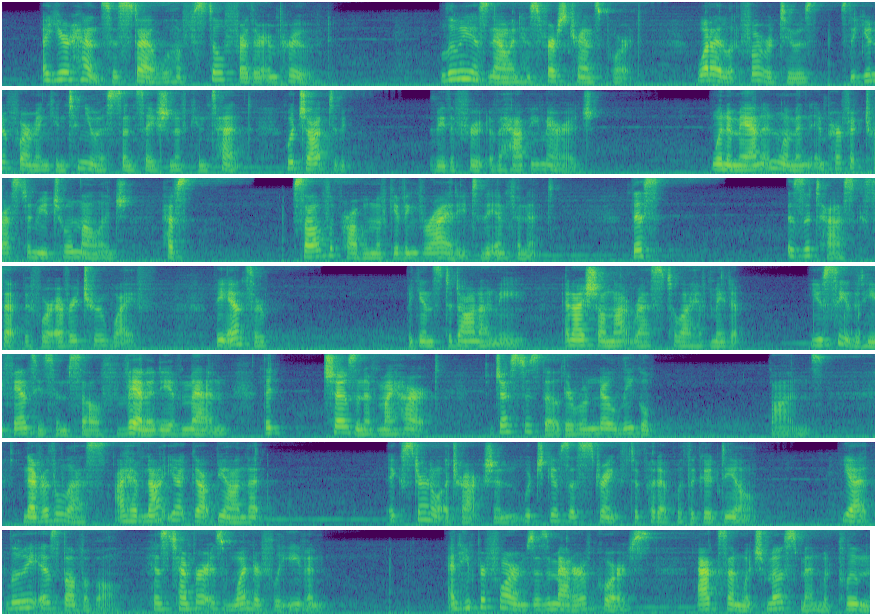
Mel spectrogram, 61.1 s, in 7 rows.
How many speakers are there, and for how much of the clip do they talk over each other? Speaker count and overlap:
1, no overlap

